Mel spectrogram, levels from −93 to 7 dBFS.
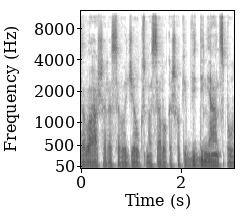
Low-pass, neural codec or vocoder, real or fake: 10.8 kHz; none; real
